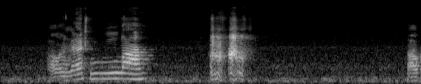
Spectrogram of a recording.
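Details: A talkative pet grey parrot, known for coughing, chatters a few voiced, word-like syllables in a human tone. It then gives two harsh, breathy cough-like bursts and a last short rasp in a quiet room.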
